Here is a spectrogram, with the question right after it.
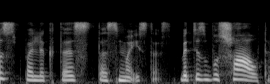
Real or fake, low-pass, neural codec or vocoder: fake; 7.2 kHz; codec, 16 kHz, 4 kbps, X-Codec, HuBERT features, trained on LibriSpeech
